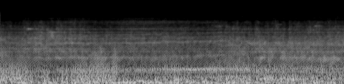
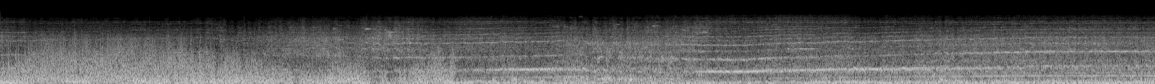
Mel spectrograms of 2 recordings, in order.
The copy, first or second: first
